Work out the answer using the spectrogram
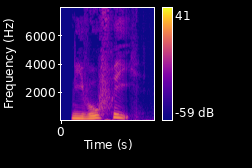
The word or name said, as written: niveaufri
